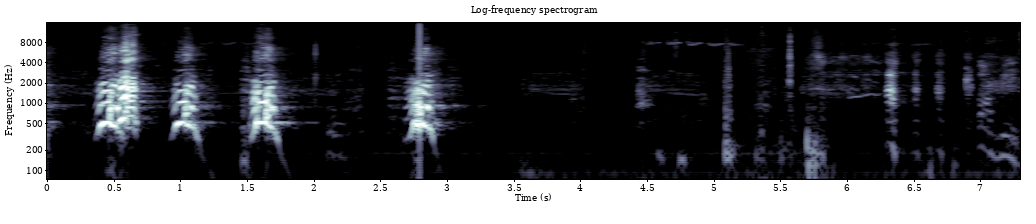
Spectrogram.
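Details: Giant Schnauzers being told to jump into a car boot; four loud, deep barks come in quick succession, then a pause, followed by scuffling, clicks and a person speaking commands.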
